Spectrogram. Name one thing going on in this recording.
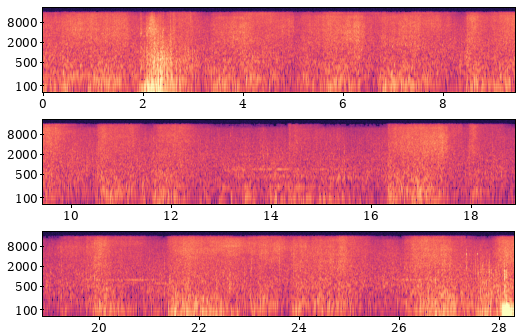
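Strong wind rushes steadily outdoors.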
